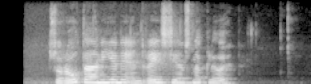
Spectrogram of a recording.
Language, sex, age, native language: Icelandic, female, 40-49, Icelandic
